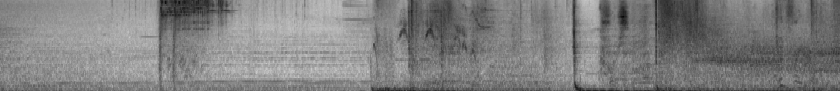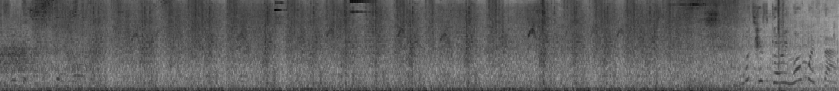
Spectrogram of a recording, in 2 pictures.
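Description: Bombarda blasting spell in the video game Hogwarts Legacy: a sudden deep boom breaks in and a second thumping blast follows, leaving a loud sustained rumble of debris and game noise.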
